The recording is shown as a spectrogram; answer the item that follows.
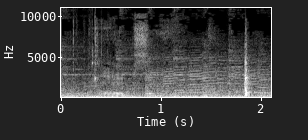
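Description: Background music plays throughout. Near the end comes a single sharp knock as a metal cocktail shaker is set down on the table.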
